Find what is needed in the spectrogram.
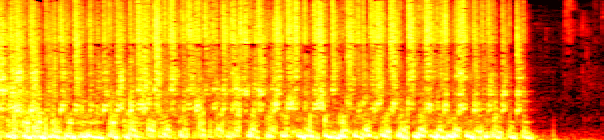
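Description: Double-headed barrel drum (dhol) beaten in a fast, dense run of strokes, which stops abruptly about five seconds in.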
